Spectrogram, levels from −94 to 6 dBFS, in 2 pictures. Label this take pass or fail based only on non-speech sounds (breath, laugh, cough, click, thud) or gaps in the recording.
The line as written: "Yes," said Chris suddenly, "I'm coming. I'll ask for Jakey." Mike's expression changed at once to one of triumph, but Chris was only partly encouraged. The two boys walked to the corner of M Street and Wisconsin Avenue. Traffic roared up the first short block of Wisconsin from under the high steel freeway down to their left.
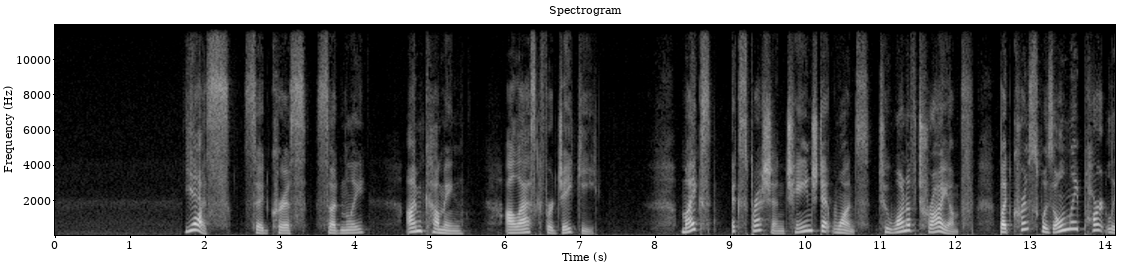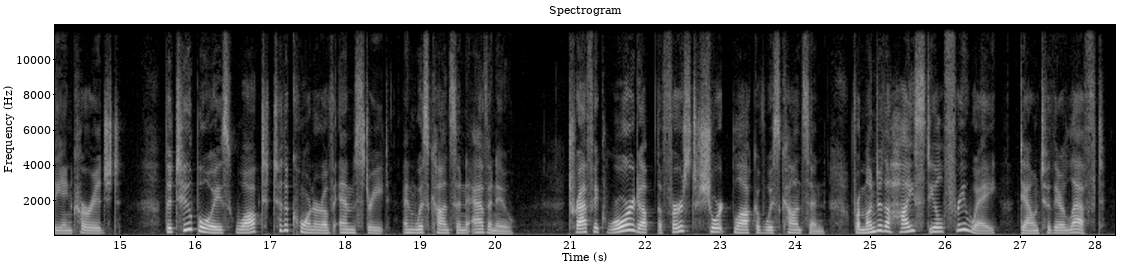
pass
